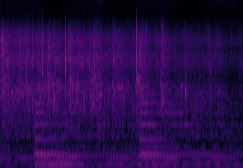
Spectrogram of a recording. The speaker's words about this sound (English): So now you honored me with that hand clap. Now let's honor Jesus with a hand clap of joy.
